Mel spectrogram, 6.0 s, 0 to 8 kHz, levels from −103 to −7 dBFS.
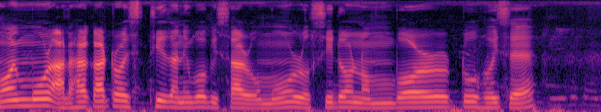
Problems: none marked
